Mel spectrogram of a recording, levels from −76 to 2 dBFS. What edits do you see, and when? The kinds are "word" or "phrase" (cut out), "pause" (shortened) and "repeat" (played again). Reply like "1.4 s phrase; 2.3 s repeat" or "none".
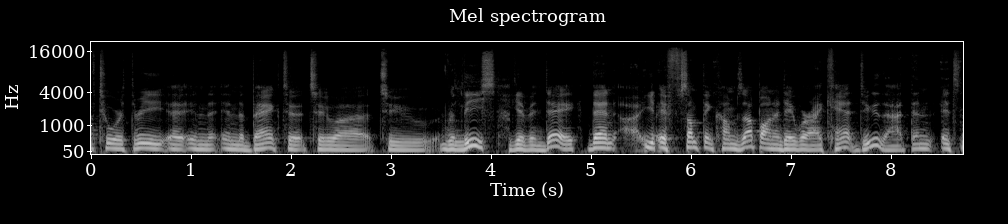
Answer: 3.5 s word; 4.2 s phrase; 4.9 s pause; 5.6 s word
